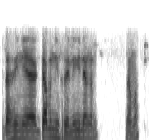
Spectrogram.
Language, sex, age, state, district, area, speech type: Bodo, male, 18-30, Assam, Baksa, rural, conversation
